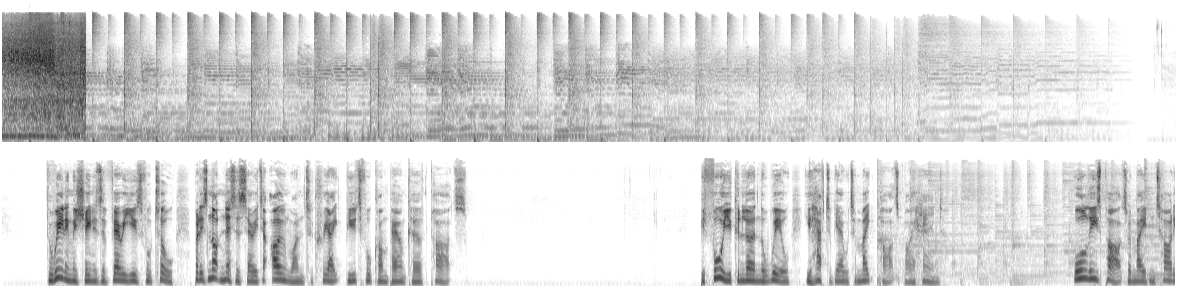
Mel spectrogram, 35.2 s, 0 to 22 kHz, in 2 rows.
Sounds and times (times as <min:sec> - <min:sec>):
Music: 0:00.0 - 0:17.0, 0:30.7 - 0:35.2.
